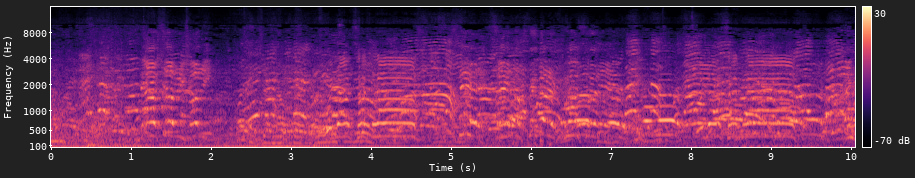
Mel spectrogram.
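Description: Several people talking and calling out at once in overlapping chatter, over a low steady hum that stops about six seconds in.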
